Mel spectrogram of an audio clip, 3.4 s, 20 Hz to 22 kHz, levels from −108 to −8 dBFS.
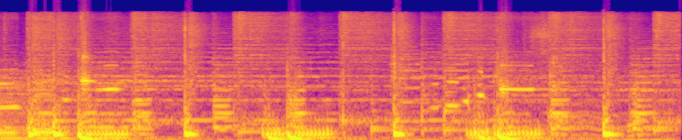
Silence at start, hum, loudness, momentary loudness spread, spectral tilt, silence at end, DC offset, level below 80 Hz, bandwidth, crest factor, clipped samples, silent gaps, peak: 0 s; none; -11 LUFS; 6 LU; -6 dB/octave; 0 s; under 0.1%; -20 dBFS; 16 kHz; 10 dB; 2%; none; 0 dBFS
